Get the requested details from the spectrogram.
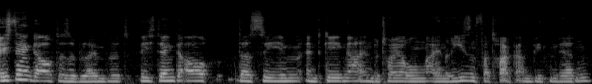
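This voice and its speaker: A man speaks at a fairly high pitch and a fairly quick pace. His voice is somewhat breathy, with fairly even intonation. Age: 20s. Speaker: student podcast co-host. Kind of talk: casual sports chat. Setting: video call.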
